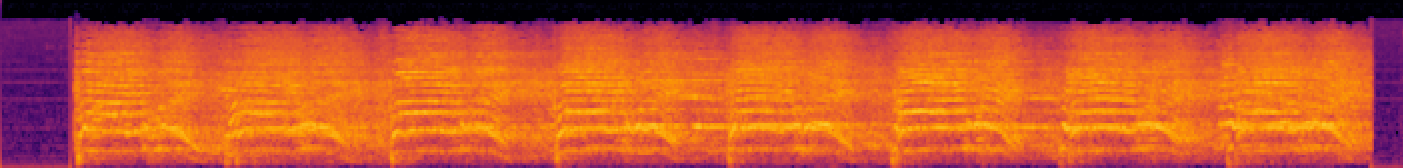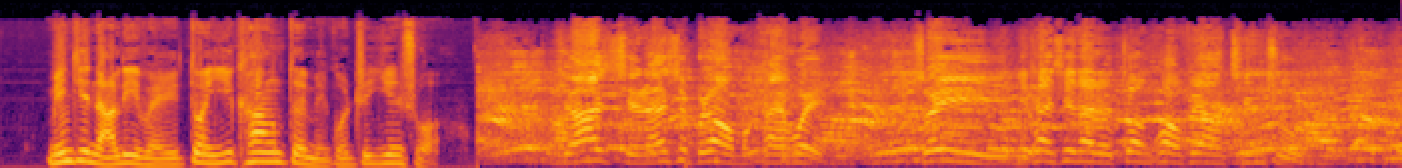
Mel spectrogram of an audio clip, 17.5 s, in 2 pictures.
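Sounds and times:
legislators in Taiwan's Legislative Yuan chanting in protest: 0.5s - 8.6s, 11.8s - 17.5s
speech: 9.1s - 11.6s, 12.4s - 17.5s.

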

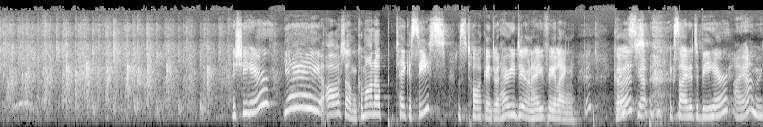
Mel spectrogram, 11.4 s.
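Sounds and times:
audience applause: 0.0s - 3.7s
speech: 3.5s - 11.4s.

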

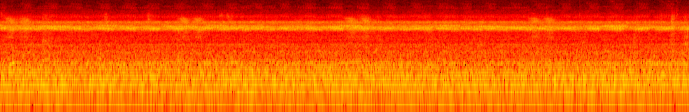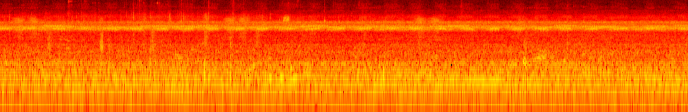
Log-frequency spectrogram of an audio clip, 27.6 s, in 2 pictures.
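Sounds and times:
crickets chirping in a chorus: 0.0s - 27.5s.

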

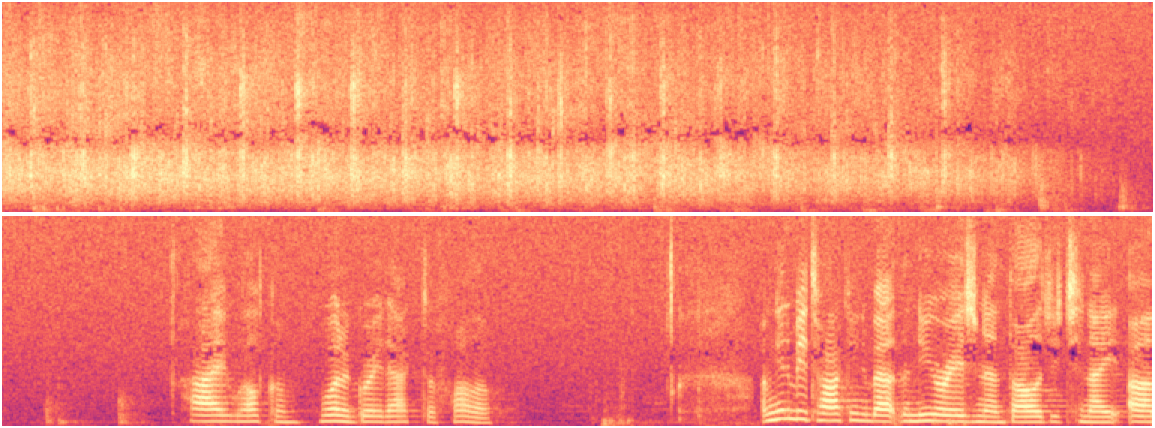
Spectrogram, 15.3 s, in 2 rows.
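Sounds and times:
audience applause: 0.0s - 7.5s
speech: 9.0s - 11.0s, 12.8s - 15.3s.

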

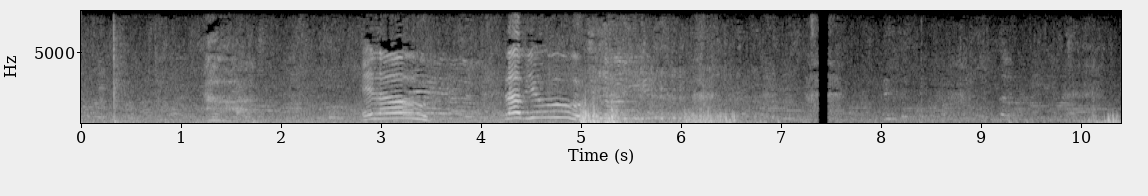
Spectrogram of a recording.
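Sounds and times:
speech: 2.8s - 5.5s
strong wind blowing outdoors: 4.9s - 7.2s, 9.9s - 10.3s.

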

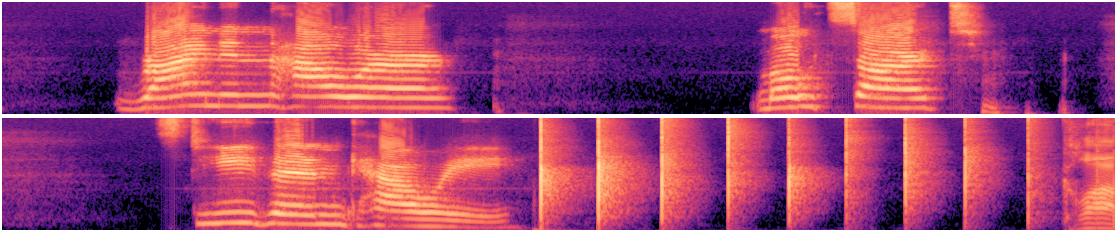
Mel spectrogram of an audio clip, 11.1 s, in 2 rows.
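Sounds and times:
speech: 0.6s - 2.4s, 3.8s - 5.1s, 6.5s - 8.2s, 11.0s - 11.1s
sharp hand claps: 8.2s - 11.1s.

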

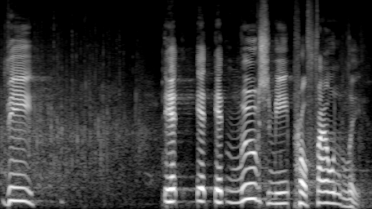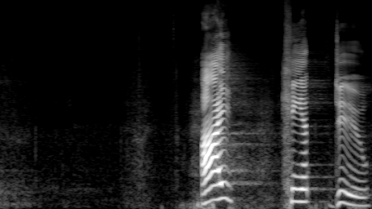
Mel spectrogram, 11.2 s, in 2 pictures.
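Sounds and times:
audience clapping: 0.0s - 2.5s
speech: 0.1s - 0.6s, 2.4s - 5.5s, 8.6s - 9.2s, 9.8s - 11.1s.

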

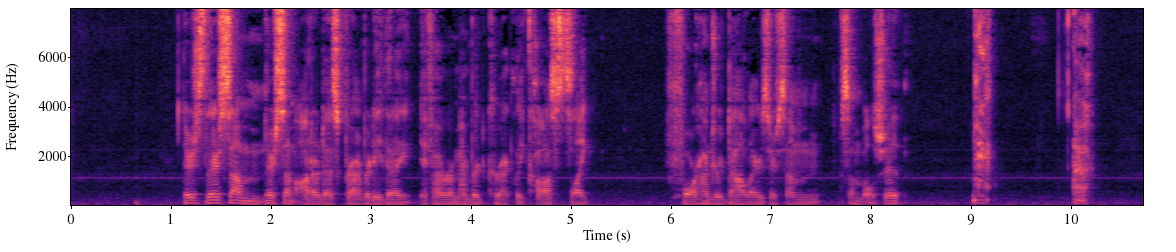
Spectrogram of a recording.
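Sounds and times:
speech: 1.2s - 5.3s, 6.0s - 9.2s
sharp loud coughs from choking: 9.0s - 9.4s, 10.0s - 10.3s.

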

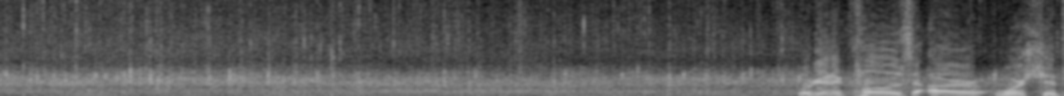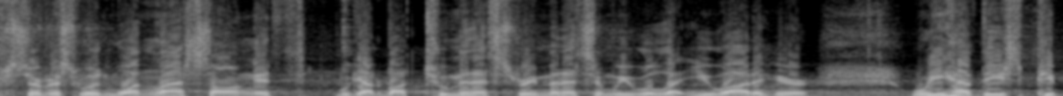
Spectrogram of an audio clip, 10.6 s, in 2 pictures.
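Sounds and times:
audience applause: 0.0s - 6.6s
speech: 4.0s - 10.6s.

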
